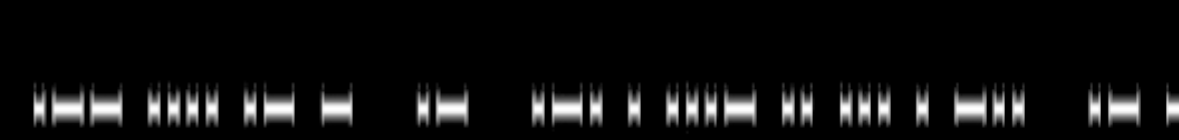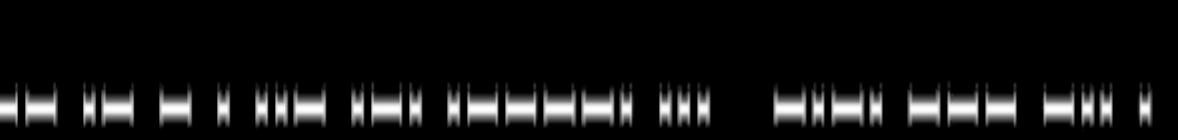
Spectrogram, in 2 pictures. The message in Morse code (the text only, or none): WHAT A REVISED AMATEUR'S CODE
